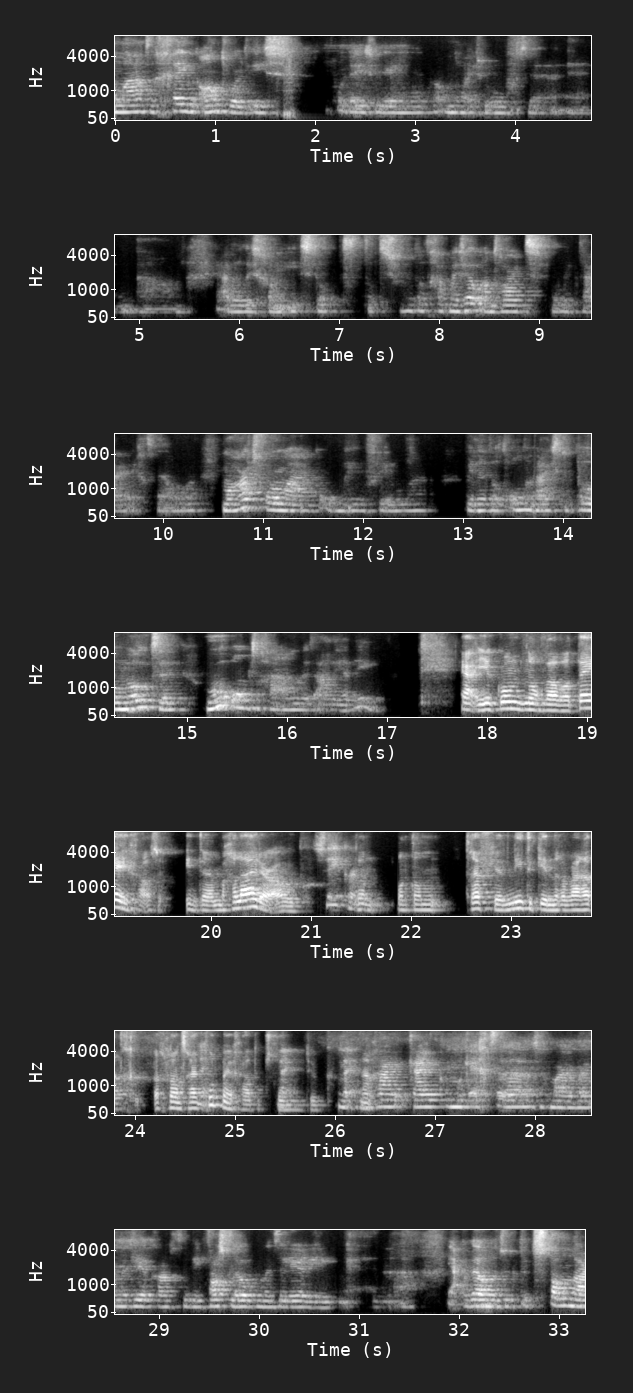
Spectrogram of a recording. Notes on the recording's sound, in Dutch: De geluidskwaliteit van deze aflevering is iets minder dan je van ons gewend bent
